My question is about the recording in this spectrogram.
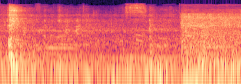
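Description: A single sharp tap right at the start as a fingertip strikes an outdoor map sign board, over a steady low rumble of outdoor background noise that turns into a brighter hiss near the end.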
